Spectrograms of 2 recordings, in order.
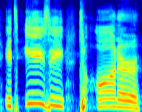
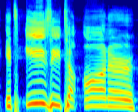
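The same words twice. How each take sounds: The two takes are said the same way.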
